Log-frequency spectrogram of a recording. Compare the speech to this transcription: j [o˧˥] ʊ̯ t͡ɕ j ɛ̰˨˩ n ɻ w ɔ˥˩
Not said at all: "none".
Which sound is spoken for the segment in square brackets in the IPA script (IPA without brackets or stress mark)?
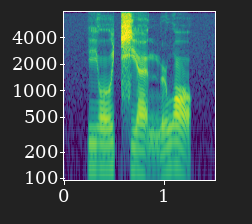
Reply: o˧˥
